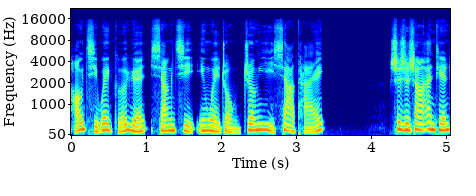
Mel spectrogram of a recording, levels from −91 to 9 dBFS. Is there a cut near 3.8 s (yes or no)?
no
